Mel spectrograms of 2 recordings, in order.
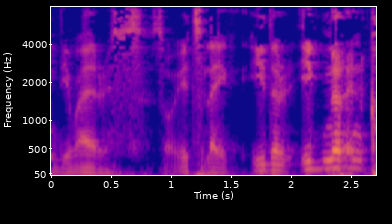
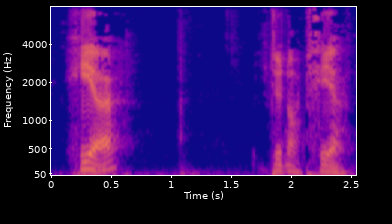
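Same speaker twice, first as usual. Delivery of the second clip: ordinary delivery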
